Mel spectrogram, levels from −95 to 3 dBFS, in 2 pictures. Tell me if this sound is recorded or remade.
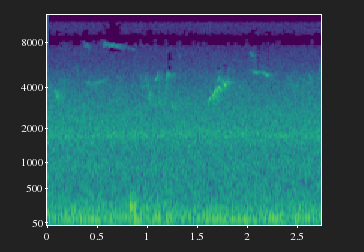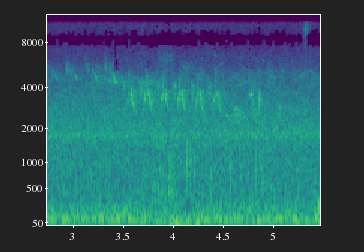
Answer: recorded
